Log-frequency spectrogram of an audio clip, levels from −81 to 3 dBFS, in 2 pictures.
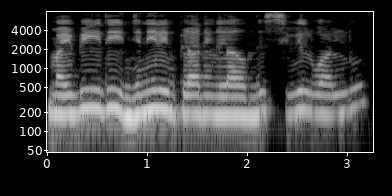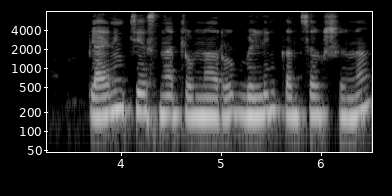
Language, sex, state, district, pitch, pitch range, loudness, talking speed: Telugu, female, Andhra Pradesh, Anantapur, 185 Hz, 175-205 Hz, -23 LUFS, 120 wpm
